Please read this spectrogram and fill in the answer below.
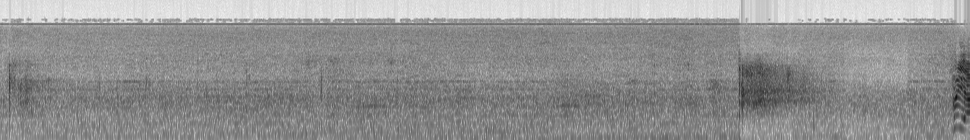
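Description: A wooden baseball bat hits a pitched ball once, a single sharp crack about nine seconds in. A steady low hum and hiss runs underneath.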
